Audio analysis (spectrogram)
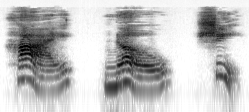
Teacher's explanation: An open syllable has one vowel, and the vowel is at the end of the syllable. Nothing is closing it in, and the vowel is making a long sound. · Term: open syllables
